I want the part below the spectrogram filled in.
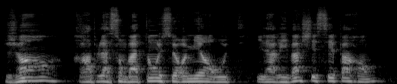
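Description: A man reading a fairy tale aloud in a lively, expressive storytelling manner. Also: mid-range voice, normal speed, husky.

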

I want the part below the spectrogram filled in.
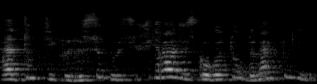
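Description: A woman's voice: a little high, animated, fairly quick, a little mellow, voice pushed up, natural voice. A woman voicing an elderly widowed mother who cries out shrilly in panic. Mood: murmuring. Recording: roomy echo, distant mic.

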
